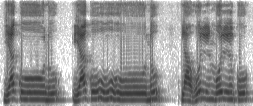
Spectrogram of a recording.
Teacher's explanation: اب اس کے بعد یکون لہ الملک علینا، کاف کے بعد واو مدہ ہے، ایک الف کی مقدار لمبا کر کے پڑھیں گے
